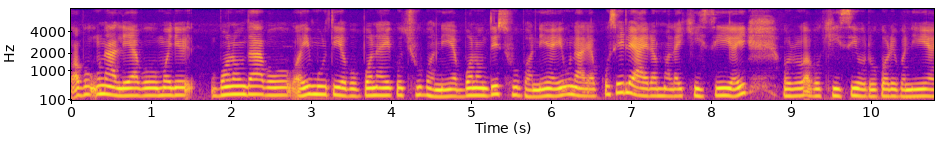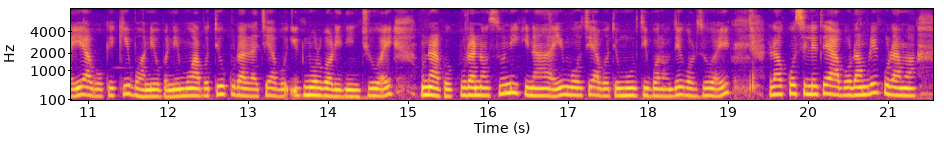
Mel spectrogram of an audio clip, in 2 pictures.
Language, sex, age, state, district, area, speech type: Nepali, female, 18-30, West Bengal, Kalimpong, rural, spontaneous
